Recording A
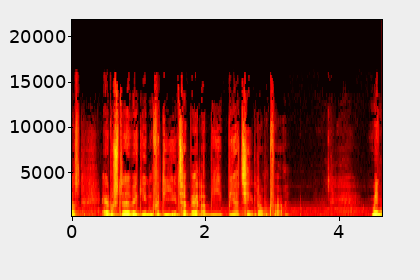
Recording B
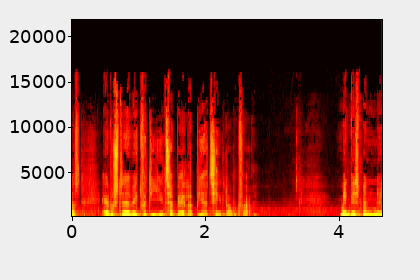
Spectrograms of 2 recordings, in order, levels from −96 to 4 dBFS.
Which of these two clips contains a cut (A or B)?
B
